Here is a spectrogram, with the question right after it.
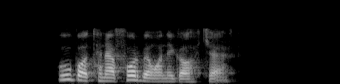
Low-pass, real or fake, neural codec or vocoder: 5.4 kHz; real; none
